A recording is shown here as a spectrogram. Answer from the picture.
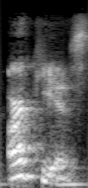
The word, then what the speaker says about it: Arceus: Firstly, before I dive into my thoughts about Diamond and Pearl, I just want to say this about Pokemon Legends Arceus, the official pronunciation, Arceus, that always sort of annoyed me on some level, whatever.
